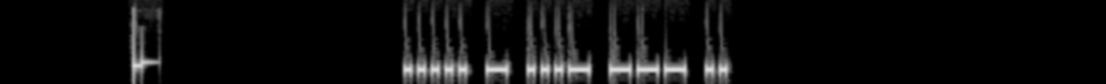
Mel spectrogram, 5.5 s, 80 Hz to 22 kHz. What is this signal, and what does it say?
Morse code, heard as a keyed tone, about 36 wpm, 700 Hz. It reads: 5TVOI
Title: Code Groups - 5 Letter:Numbers - 35wpm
